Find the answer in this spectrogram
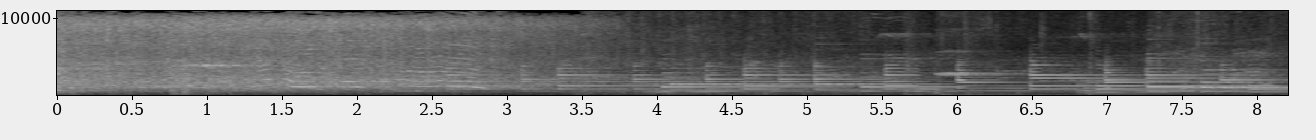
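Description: Audience applause dying away over the first few seconds, then a live band starts the song's instrumental intro, an electric guitar among it, with a run of held notes changing pitch every half second or so.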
